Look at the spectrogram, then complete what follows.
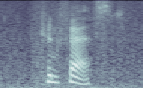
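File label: "confessed", American English; pronunciations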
